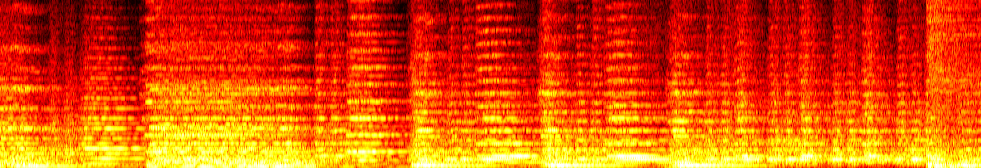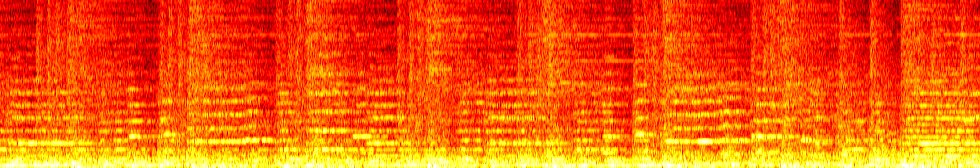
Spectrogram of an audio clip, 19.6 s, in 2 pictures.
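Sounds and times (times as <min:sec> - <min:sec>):
fanfare: 0:00.1 - 0:19.5.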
